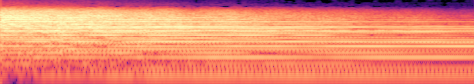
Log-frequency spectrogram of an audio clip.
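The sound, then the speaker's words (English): A single electric guitar chord through a distortion pedal, with the knobs set to noon and the tone knob rolled up. It rings out loud and sustains, thick with bright, fizzy high end, then fades only slightly over a couple of seconds with no talking. “That sounds like a old Fender Champ.”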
